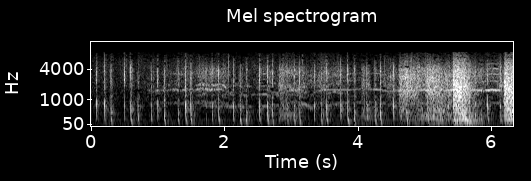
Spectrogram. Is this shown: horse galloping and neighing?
yes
